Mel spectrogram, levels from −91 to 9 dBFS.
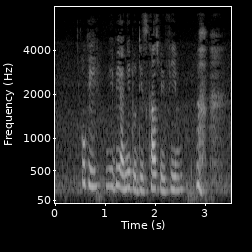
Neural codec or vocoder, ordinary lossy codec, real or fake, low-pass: none; MP3, 32 kbps; real; 7.2 kHz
